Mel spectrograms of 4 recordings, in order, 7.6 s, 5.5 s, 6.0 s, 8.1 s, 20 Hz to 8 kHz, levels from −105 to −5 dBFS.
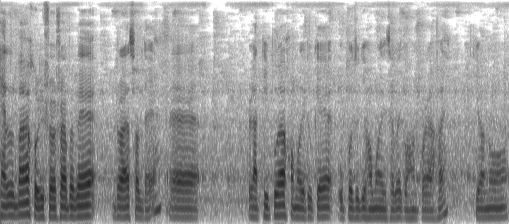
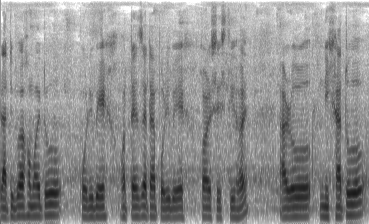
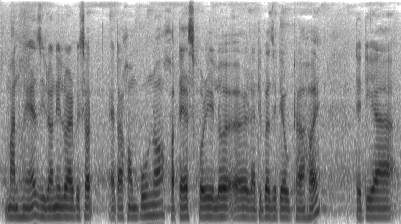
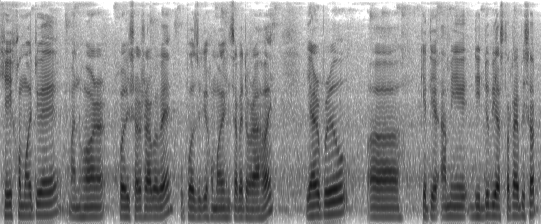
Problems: background sounds at intervals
